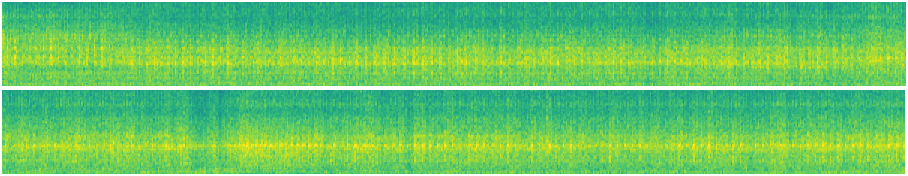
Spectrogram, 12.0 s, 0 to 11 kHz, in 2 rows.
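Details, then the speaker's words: 1971 Johnson 20 hp two-stroke outboard after carburetor rebuild and readjustment: steady, crisp buzz at fast idle, even firing, no stumbling or surging; normal fast idle, running clean. "Let's give it another shot real quick. Sounds good. That's what fast should sound like."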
